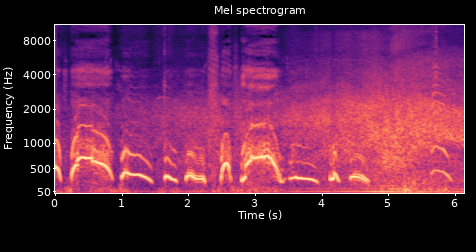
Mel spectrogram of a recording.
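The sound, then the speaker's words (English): A human voice mimics the coo of an angry pigeon, a run of about ten short, rising-and-falling hooting calls in quick succession, loud with no other sounds around it. “So if a pigeon was angry, would it go...”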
